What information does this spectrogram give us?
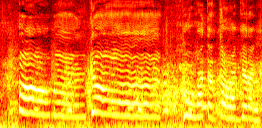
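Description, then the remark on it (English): Agitated dogs that people are trying to adopt whine and yelp, a string of loud, drawn-out, wavering cries overlapping one another with barely a pause for about four seconds. “people are trying to adopt the dogs and the dogs are not, like, they were not informed that this was going on”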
